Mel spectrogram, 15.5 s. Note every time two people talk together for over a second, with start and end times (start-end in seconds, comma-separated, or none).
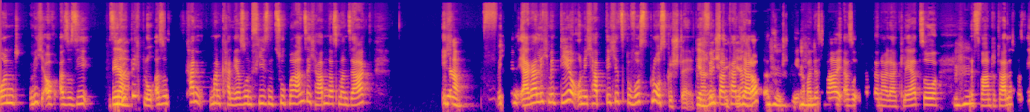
10.4-12.2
